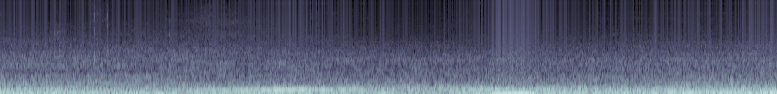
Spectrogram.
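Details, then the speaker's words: Honda Jazz GK driving on highway after hitting a pothole: low, steady droning hum under road rumble, first thought to be tyres; owner suspects worn rear wheel bearing, not confirmed. "ฮะเสียงประมาณนี้ครับนาๆทุกท่านเหมือนเสียงลูกปืนมั้ยครับน้าาทุกท่านผมว่าน่าจะใช่เสียงลูกปืนนะ"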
